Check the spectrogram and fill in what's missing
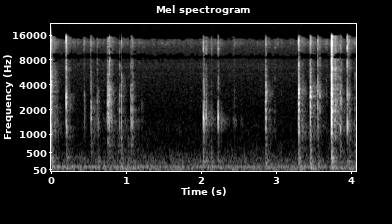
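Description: Fingertips with short nails tap the keys of a thin, flat, iPad Smart Keyboard-style folio keyboard with dark woven fabric-covered keys. Soft, muffled typing taps come in irregular bursts over a low steady hum. One tap near the end lands louder and brighter than the rest.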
